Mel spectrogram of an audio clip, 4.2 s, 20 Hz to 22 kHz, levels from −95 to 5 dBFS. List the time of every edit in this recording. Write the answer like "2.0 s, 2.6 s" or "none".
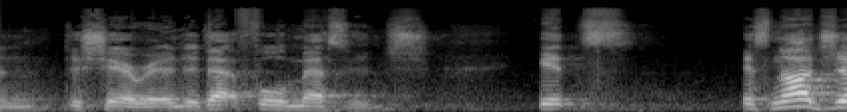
1.0 s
